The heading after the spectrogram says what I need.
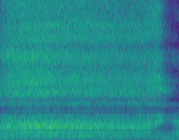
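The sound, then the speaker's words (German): A single steady inhale during a box breathing exercise, a loud airy hiss that holds evenly for over a second and a half before cutting off. “Einatmen.”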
